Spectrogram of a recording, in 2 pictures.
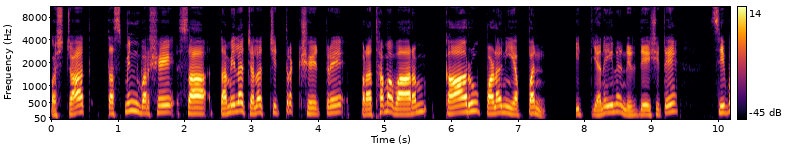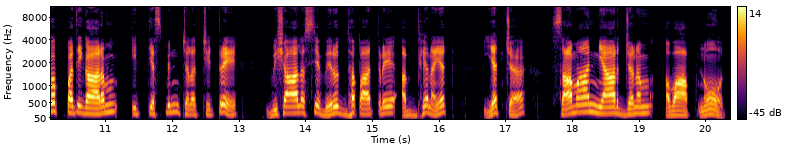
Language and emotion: Sanskrit, neutral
